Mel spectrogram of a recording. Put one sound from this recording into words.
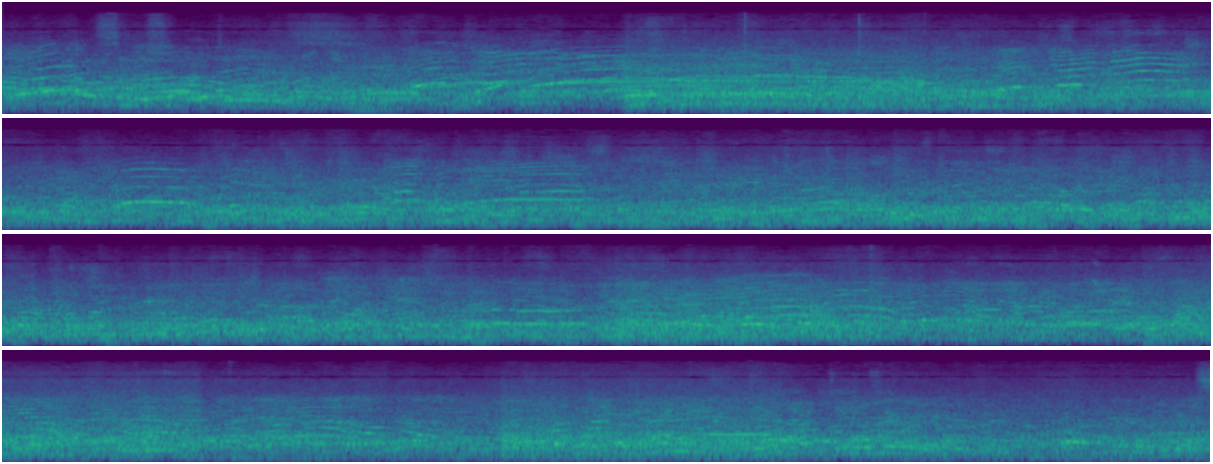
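A large crowd chatters and cheers loudly outdoors.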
